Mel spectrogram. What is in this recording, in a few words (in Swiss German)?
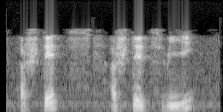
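"stetz", Haut Rhin; vin; broc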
